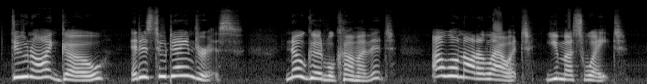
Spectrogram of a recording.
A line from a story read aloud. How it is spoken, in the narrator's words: One of them says firmly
